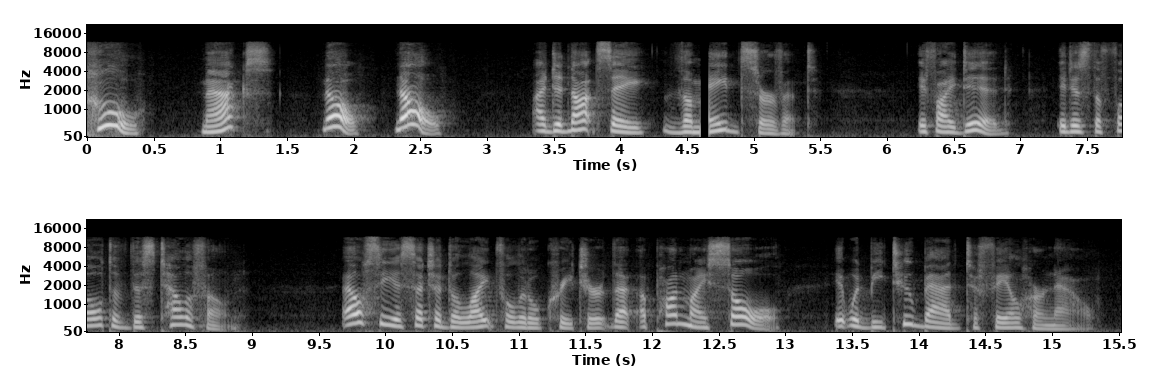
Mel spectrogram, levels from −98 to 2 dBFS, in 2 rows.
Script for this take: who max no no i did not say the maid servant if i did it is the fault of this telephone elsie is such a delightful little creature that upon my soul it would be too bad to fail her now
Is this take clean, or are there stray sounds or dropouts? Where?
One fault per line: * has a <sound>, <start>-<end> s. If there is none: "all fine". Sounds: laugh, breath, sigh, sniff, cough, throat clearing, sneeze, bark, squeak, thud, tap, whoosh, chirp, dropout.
* has a dropout, 4.6-4.7 s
